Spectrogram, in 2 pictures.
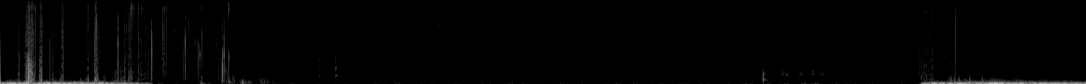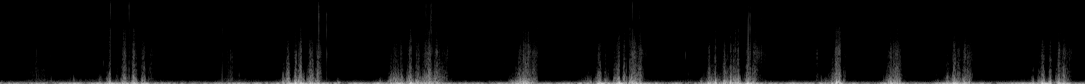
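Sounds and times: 
careful realistic ear cleaning sounds: 0.1 - 2.3, 9.2 - 21.6.

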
